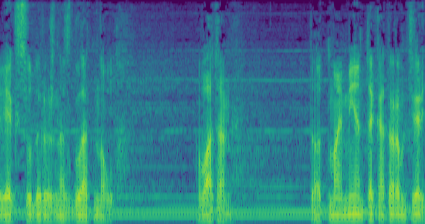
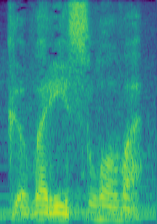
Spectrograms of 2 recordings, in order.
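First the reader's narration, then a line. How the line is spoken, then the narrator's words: Strained, barely audible. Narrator (Russian): Едва выдавил из себя маг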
